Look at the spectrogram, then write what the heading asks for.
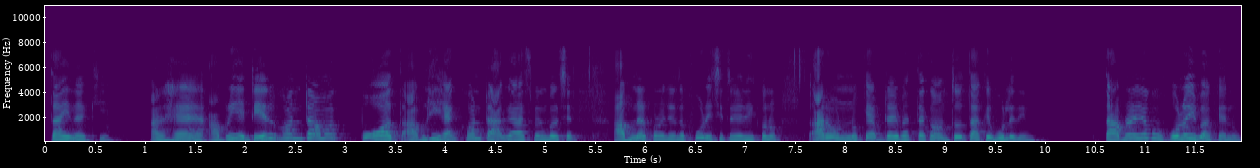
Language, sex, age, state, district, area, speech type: Bengali, female, 30-45, West Bengal, North 24 Parganas, urban, spontaneous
